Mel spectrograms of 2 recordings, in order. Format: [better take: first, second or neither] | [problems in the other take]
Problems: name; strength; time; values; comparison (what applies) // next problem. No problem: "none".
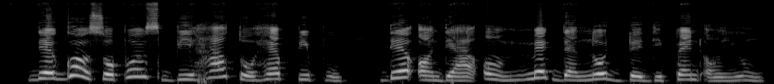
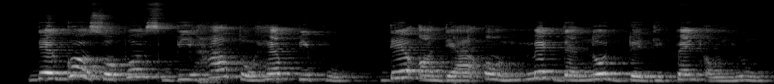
first | room echo; dies away in 0.7 s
